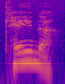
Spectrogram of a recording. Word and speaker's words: Kena: Oh, this game is pronounced as Kana. So I've pronounced this wrongly in the first two episodes.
